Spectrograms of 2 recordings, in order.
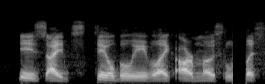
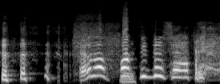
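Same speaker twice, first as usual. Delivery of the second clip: much higher, slow, through real laughter; laughing disbelief; 4 dB louder, slower than usual. Real, not acted. Player laughing over the absurd campaign turn, high and slow. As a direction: squeal it out laughing.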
